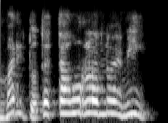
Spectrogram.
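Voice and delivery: high, hurt, accusing voice.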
